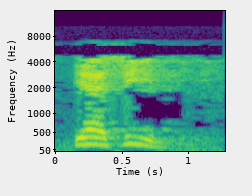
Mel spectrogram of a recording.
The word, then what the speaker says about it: يس: ولا تنطق هكذا بل تنطق باسم الحرف ياسين، مش كده ولا ايه؟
